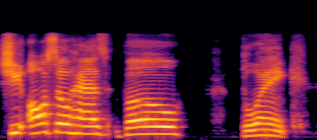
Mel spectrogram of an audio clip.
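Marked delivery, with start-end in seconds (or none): none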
